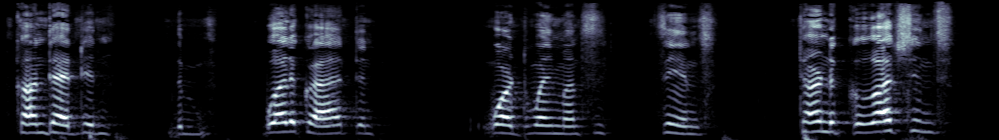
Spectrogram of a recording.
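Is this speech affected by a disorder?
Yes: cerebral palsy; 37 years since onset.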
